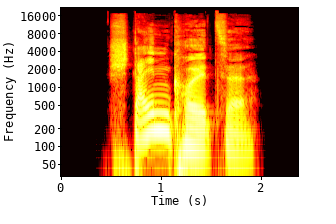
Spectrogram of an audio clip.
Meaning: nominative/accusative/genitive plural of Steinkauz
- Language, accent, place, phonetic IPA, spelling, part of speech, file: German, Germany, Berlin, [ˈʃtaɪ̯nˌkɔɪ̯t͡sə], Steinkäuze, noun, De-Steinkäuze.ogg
